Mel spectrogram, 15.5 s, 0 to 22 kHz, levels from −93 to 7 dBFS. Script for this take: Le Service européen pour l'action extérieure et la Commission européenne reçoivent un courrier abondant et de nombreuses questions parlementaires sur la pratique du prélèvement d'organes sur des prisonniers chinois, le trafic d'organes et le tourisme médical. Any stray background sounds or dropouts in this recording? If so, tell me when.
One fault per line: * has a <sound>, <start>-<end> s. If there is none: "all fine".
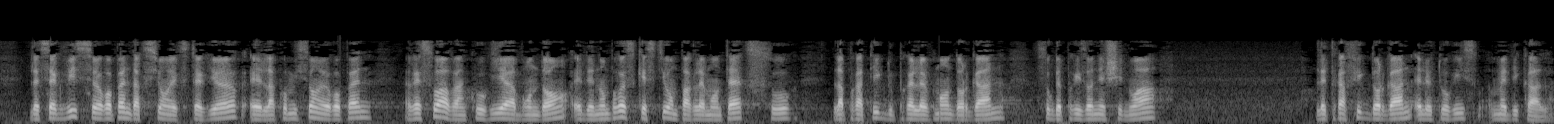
all fine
